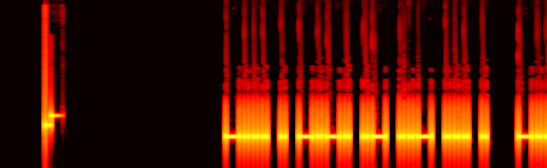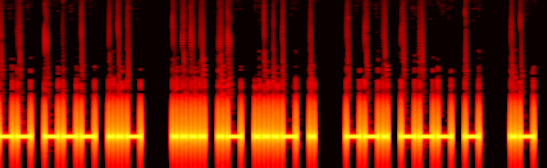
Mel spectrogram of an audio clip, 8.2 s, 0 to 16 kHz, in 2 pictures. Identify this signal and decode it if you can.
Morse code, heard as a keyed tone, about 34 wpm, 700 Hz. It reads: BECAUSE YOU HAVE GOT A
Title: Sentences from Top 1500 Words 35wpm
